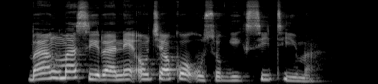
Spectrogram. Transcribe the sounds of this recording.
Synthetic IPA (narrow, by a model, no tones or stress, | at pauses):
baŋmasiɾanɛʔɔt͡ʃakɔʔusoɡiksitʰima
